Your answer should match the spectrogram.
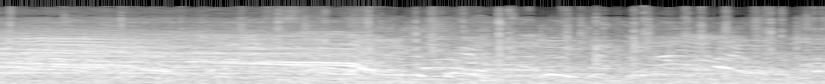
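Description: Several voices shouting and calling over one another on a football ground, with one long drawn-out shout that falls away about halfway through.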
